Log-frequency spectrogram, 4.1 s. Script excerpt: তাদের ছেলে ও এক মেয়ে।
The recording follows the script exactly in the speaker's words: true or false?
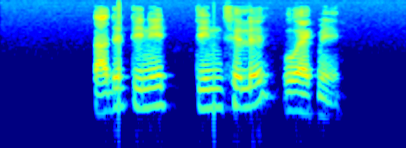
false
